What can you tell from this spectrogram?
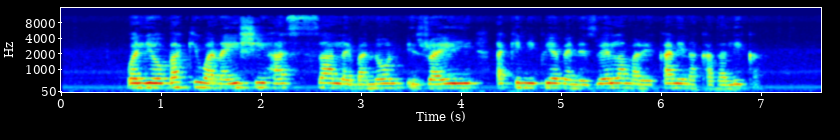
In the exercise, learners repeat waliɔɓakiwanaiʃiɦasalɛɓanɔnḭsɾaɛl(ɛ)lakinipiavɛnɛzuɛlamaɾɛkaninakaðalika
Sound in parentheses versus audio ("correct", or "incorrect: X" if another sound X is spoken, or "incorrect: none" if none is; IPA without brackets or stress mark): incorrect: i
